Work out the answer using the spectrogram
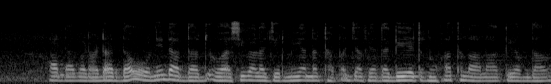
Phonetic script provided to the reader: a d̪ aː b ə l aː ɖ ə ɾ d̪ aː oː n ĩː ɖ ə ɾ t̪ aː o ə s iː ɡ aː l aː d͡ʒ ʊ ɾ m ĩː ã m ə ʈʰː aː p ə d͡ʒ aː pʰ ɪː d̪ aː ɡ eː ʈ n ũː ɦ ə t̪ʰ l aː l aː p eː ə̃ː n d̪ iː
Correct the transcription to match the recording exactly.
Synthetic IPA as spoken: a d̪ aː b ə ɽ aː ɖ ə ɾ d̪ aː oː n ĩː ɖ ə ɾ d̪ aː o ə s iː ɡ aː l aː d͡ʒ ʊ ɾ m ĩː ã n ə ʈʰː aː p ə d͡ʒ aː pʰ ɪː d̪ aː ɡ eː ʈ n ũː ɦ ə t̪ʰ l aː l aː k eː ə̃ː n d̪ aː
